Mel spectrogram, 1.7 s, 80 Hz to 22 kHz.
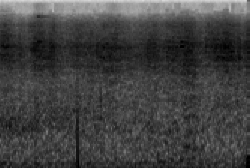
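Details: GoPro Hero 9, a replacement unit showing the same fault as the first, with wind protection on: dull low rumble broken by two sharp pops about a second apart, intermittent crackling and popping in the recorded audio. Cause suspected, not confirmed.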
